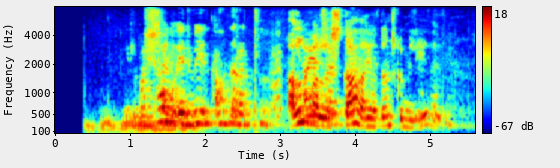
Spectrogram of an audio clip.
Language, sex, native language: Icelandic, other, Icelandic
